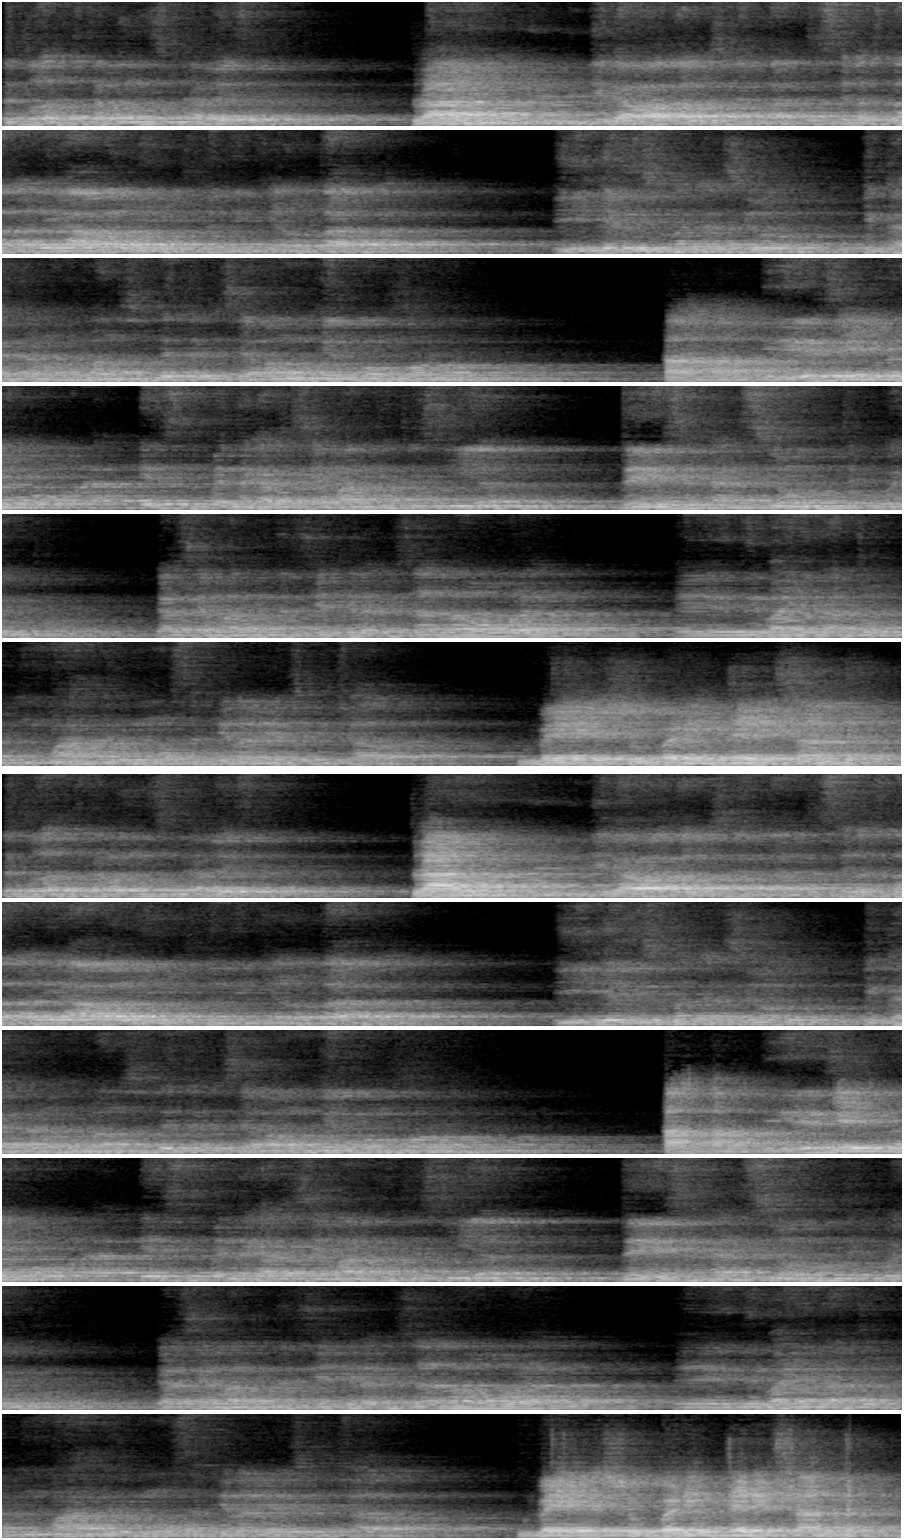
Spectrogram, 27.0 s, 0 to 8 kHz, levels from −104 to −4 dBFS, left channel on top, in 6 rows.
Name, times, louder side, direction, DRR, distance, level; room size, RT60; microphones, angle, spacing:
voice 1, 0.0-1.3 2.1-6.5 7.2-8.5 8.8-11.3 12.8-16.0 16.6-18.3 18.8-20.7 21.3-24.5, equal, 20° left, -7 dB, 3.6 m, -33 dB
voice 2, 2.0-2.4 12.3-12.7 13.2-13.5 25.1-26.7, right 2 dB, 75° right, 0 dB, 1.7 m, -26 dB
19.0 x 7.8 x 3.8 m, 2.1 s
head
